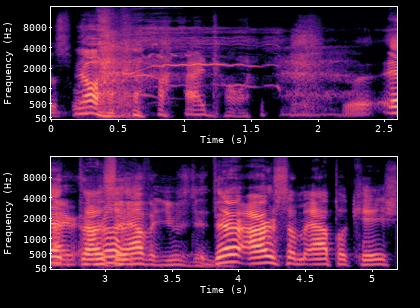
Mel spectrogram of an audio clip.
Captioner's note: laughs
